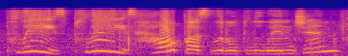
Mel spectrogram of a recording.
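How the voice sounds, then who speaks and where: Woman voicing high, eager little storybook toys and dolls. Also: takes it slowly, a little hiss or hum. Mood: pleading. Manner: pleading, excitable, sing-song. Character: group of small pleading toys and dolls, anxious for help.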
